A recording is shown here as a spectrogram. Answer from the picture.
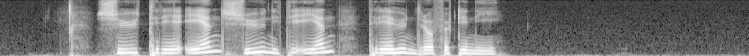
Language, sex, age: Norwegian, female, 43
